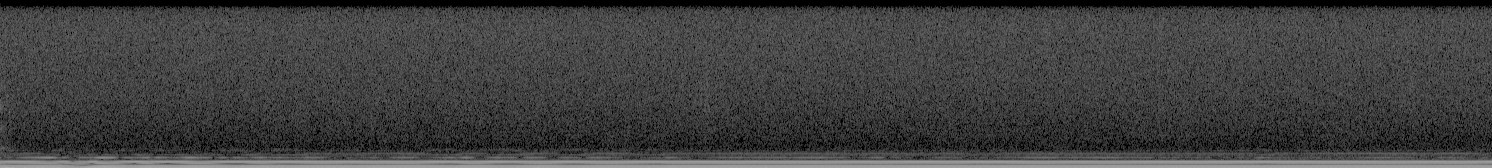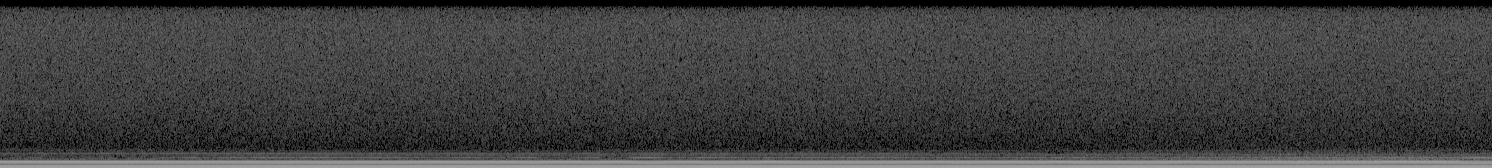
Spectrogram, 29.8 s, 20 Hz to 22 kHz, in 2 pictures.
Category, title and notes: Sound effects > Other mechanisms, engines, machines
Electrical hum in the entrance at night
Hum of electrical origin in the entrance at night. Unknown equipment, possibly broken exhaust fan in the Internet provider's equipment. Main frequencies: 176, 365, 906 Hz, 2 kHz. Recorder: Tascam DR-40. XY.
hum, electric, noise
